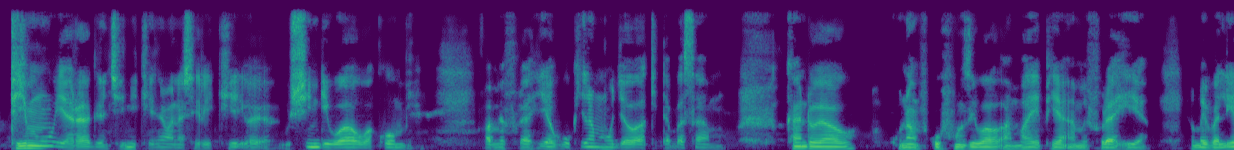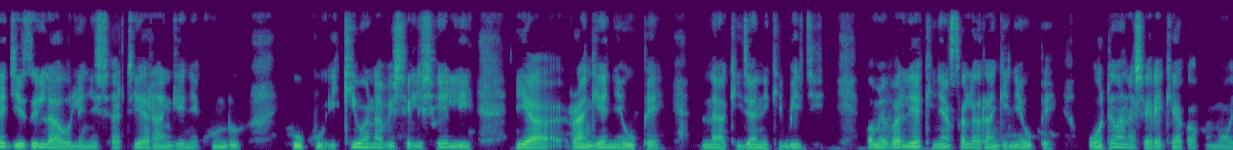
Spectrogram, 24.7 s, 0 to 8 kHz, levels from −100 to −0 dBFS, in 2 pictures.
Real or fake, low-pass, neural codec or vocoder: fake; 7.2 kHz; codec, 16 kHz, 4 kbps, X-Codec, WavLM features, trained on Multilingual LibriSpeech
